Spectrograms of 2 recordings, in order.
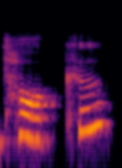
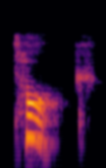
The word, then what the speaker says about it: talk: Anyway, A followed by L often becomes pronounced as an O. And sometimes some letters are not pronounced at all. In talk, the L doesn't exist in the pronunciation.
